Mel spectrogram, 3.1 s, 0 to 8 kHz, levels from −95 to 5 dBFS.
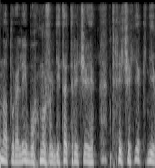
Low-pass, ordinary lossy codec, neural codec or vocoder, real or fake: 7.2 kHz; MP3, 48 kbps; vocoder, 24 kHz, 100 mel bands, Vocos; fake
